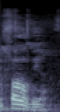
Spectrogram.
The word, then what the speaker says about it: Fobiah: i am i'm phobia that's that's phonetically if you were to spell it that's f o b i a h i'm a rap rapper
